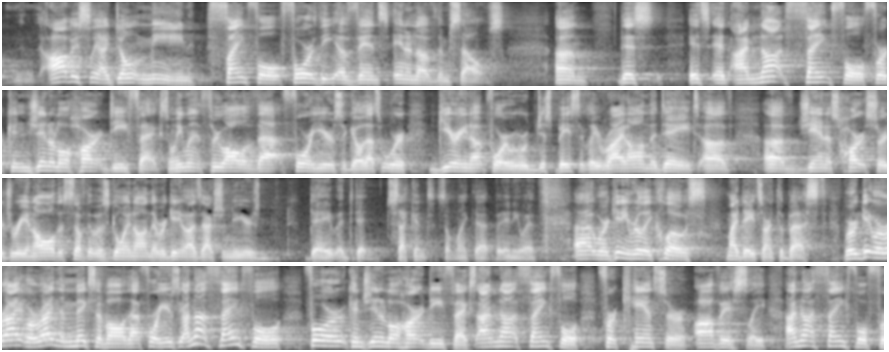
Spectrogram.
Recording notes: Sunday Morning Sermon Audio.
